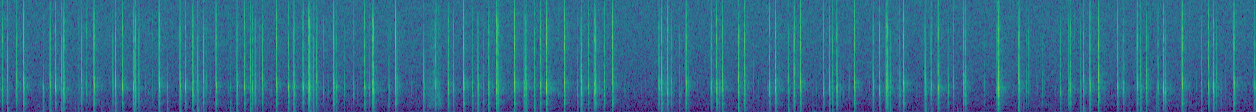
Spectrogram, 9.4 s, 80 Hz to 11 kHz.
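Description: Long nails tap and scratch the flat face of a small, hollow, clear plastic case held in one hand. The result is a fast, dense run of dry, bright clicks and scratchy scrapes that die away almost instantly, with most of the energy high up around 2–3 kHz.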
